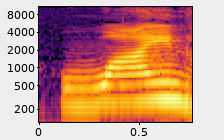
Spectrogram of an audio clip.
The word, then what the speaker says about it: wine: अब जब आई हो और ई लास्ट में हो तो ई तो साइलेंट है और लॉन्ग आई का साउंड है। अब ई का साउंड नहीं है, अब आई का साउंड है। तो WIN विन होता है, बट WINE वाइन होता है।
